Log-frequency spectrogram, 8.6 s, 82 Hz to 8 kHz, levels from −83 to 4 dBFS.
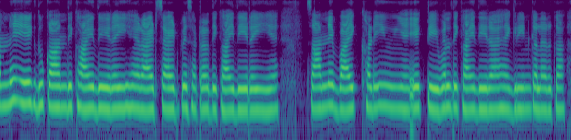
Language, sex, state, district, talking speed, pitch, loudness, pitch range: Hindi, female, Bihar, Gopalganj, 205 wpm, 230 Hz, -21 LUFS, 225-235 Hz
